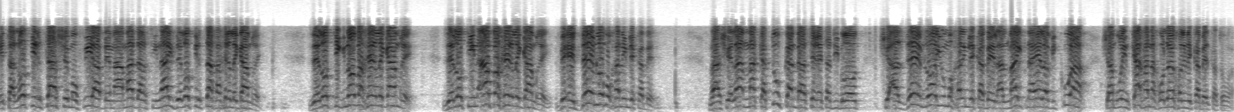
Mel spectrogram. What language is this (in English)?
Hebrew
